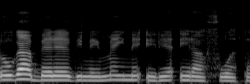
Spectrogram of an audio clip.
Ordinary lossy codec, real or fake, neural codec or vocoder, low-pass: none; fake; codec, 44.1 kHz, 7.8 kbps, Pupu-Codec; 14.4 kHz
